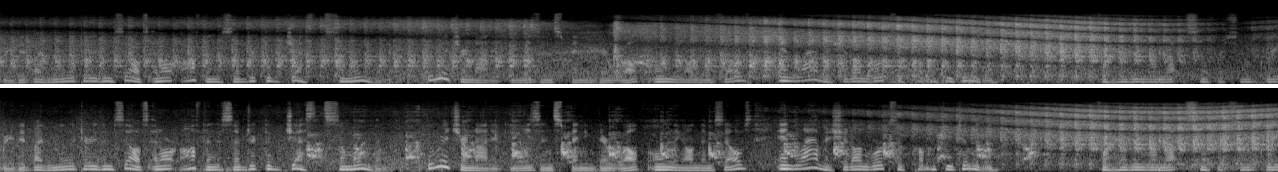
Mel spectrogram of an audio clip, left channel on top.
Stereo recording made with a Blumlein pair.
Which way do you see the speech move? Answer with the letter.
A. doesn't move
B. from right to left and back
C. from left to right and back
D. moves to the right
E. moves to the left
A.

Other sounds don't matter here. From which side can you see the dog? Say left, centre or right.
right.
